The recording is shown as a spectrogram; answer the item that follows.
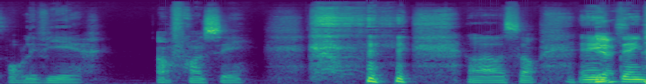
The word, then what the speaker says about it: Olivier: name at the beginning it's not Oliver it's Olivier France Al so hey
